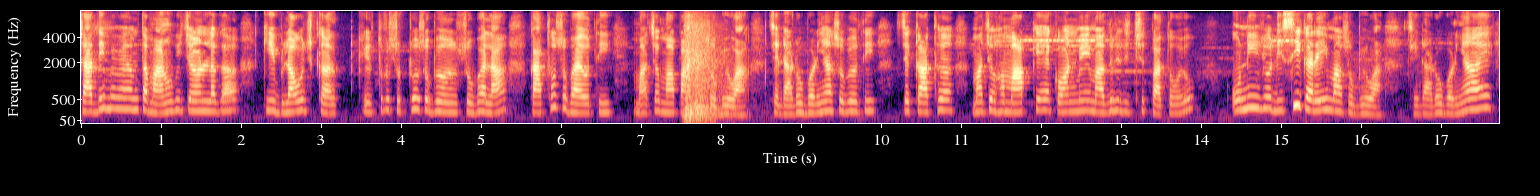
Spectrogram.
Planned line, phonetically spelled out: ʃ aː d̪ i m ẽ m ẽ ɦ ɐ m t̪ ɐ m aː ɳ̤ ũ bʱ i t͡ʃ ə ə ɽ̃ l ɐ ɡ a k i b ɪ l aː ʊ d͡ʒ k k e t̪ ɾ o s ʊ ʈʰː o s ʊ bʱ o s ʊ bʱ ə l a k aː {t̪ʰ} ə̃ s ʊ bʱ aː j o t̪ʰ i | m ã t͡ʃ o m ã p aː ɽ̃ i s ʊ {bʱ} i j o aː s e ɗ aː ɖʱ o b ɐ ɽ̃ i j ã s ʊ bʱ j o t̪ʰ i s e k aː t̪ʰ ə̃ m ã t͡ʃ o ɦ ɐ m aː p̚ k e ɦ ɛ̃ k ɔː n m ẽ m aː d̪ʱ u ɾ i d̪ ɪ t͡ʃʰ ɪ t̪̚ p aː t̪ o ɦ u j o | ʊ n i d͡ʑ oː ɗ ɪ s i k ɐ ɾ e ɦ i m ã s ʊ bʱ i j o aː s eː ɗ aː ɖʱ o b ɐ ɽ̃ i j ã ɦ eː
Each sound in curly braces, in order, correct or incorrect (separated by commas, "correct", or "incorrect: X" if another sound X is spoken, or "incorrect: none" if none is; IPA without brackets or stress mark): correct, correct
